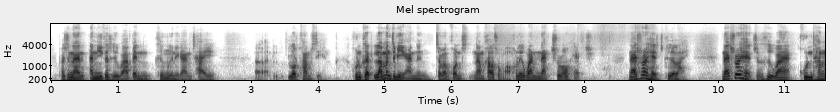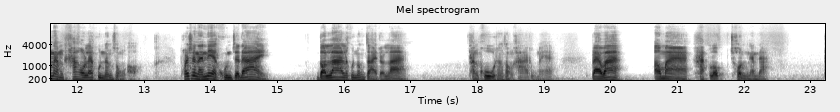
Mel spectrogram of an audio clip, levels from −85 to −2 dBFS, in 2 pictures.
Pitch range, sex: 90-135 Hz, male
